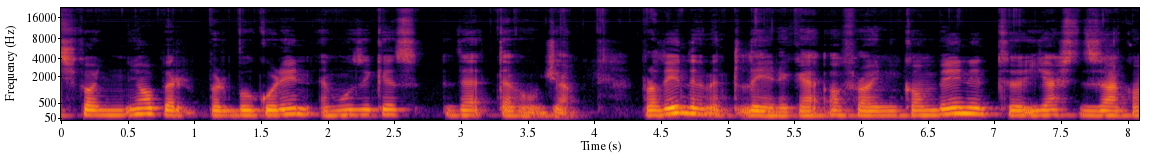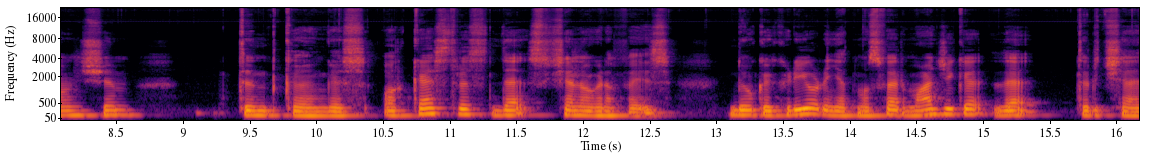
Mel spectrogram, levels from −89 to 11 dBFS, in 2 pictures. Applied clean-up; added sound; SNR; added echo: none; none; none; none.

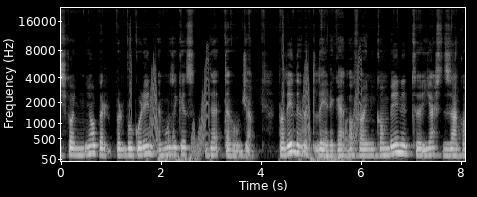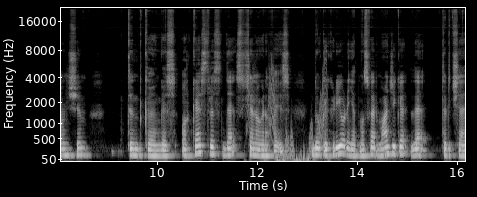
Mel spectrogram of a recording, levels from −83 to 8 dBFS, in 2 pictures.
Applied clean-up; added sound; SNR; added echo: none; Scratching (performance technique); 13 dB; none.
